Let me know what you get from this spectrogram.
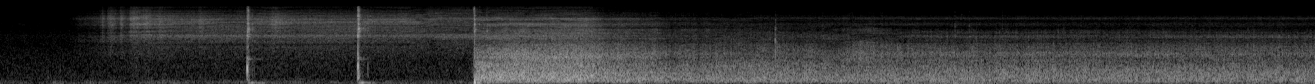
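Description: Backpacking canister gas stove being lit: gas hisses from the opened valve, the igniter clicks twice without catching, and on a third click about five seconds in the burner lights and burns with a steady rushing noise.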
